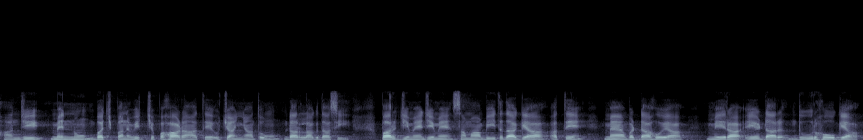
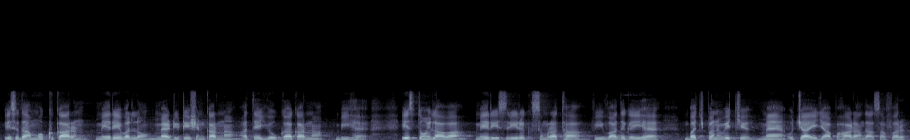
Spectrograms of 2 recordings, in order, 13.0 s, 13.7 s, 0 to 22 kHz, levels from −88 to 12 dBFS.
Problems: background sounds at intervals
